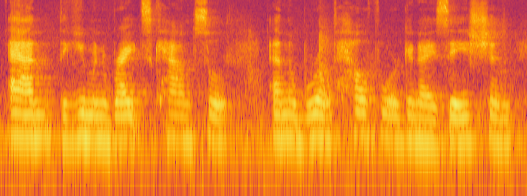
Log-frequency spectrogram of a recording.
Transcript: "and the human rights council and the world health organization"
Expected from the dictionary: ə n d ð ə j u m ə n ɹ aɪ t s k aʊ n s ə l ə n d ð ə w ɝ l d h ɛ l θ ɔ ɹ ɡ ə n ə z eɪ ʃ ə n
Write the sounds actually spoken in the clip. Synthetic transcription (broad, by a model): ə n ð ə j u m ə n ɹ aɪ t s k aʊ n s l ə n ð ə w ɝ l d h ɛ l θ ɔ ɹ ɡ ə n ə z eɪ ʃ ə n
